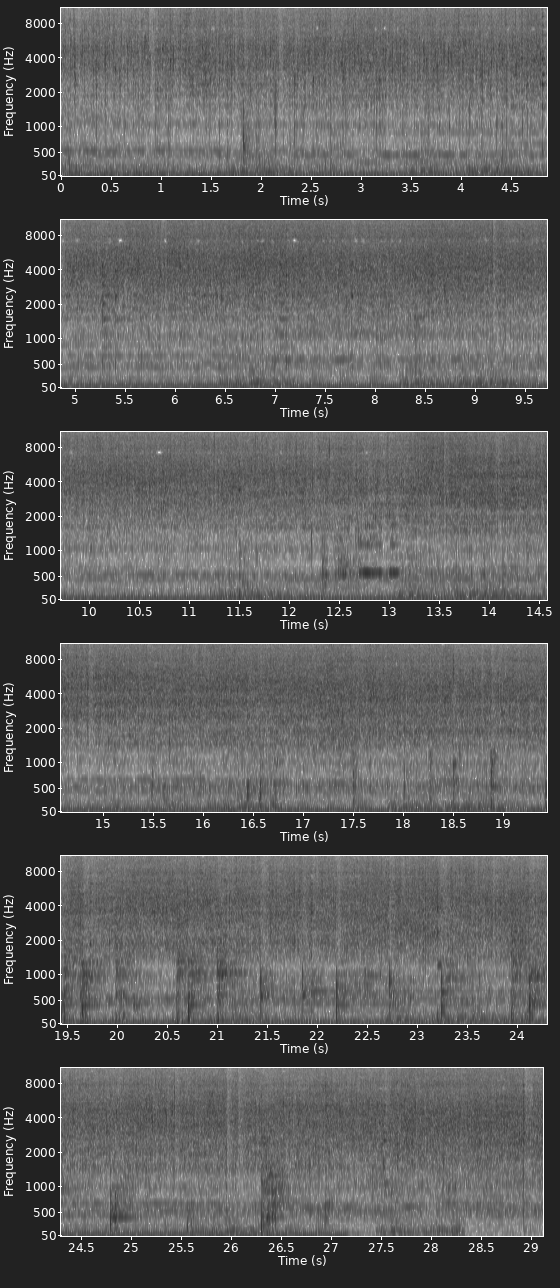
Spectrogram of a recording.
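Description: Cut vegetables sizzling in hot coconut oil in a steel pot as they are tipped in and sautéed, a steady frying hiss. In the second half a metal spoon stirs them, with repeated clinks and scrapes against the pot.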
